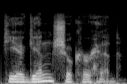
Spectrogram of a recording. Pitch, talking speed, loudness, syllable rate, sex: 120 Hz, 235 wpm, -16 LUFS, 5.2 syllables/s, male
